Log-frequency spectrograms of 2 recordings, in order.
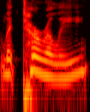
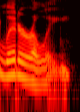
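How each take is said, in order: First: The t is a full, crisp t sound. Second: The t is a quick flapped d-like sound. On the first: "not literally" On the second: "we say literally with the flap"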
